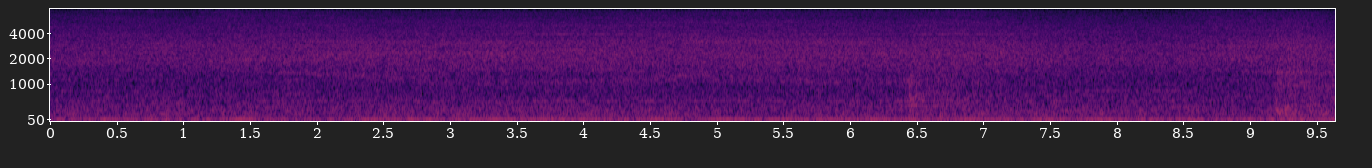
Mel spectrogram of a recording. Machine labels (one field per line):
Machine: fan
